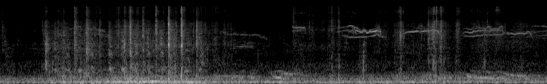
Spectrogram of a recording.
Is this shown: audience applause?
no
